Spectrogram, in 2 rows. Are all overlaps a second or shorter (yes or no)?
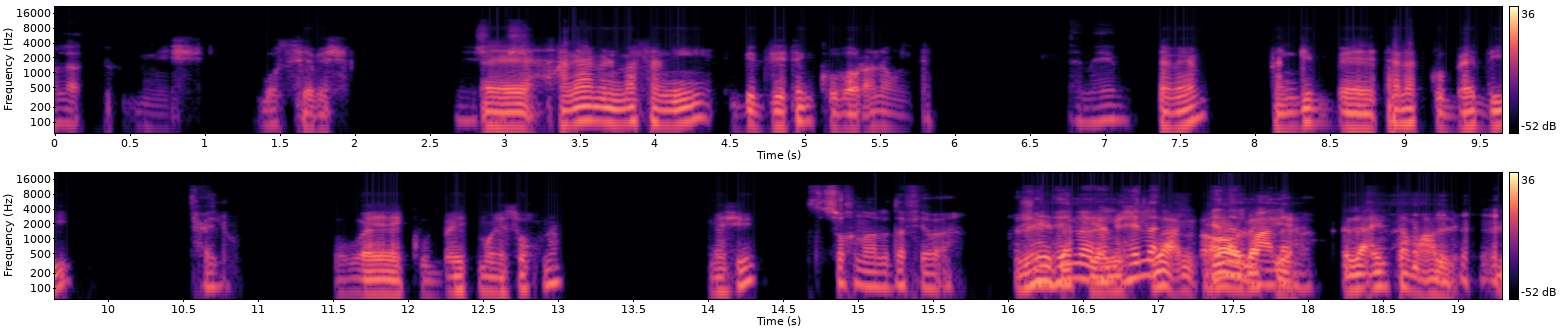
no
